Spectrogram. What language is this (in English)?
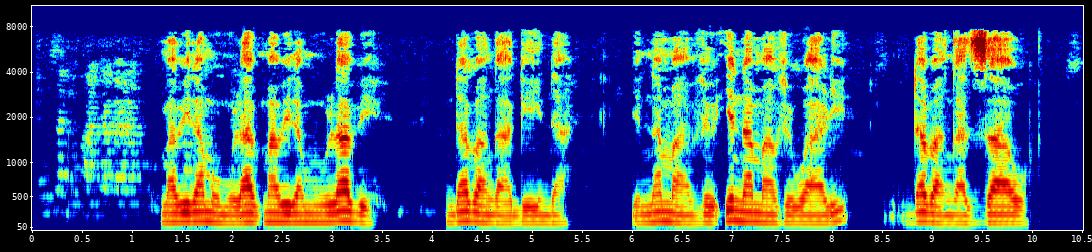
Ganda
